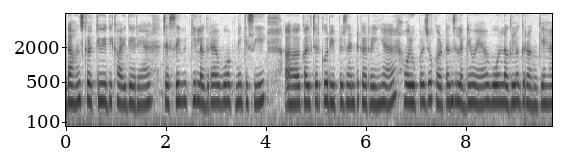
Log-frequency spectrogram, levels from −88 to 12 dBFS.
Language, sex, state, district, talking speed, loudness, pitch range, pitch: Hindi, female, Chhattisgarh, Raipur, 210 wpm, -17 LUFS, 220-235 Hz, 225 Hz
